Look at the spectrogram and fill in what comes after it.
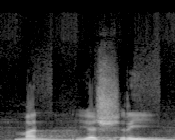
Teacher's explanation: man yashri dibaca may ma'al gunnah menjadi may ya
